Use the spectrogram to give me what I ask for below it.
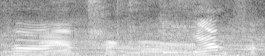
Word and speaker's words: Amphicar: Amphicar. Like amphibian car. Like amphibious car.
